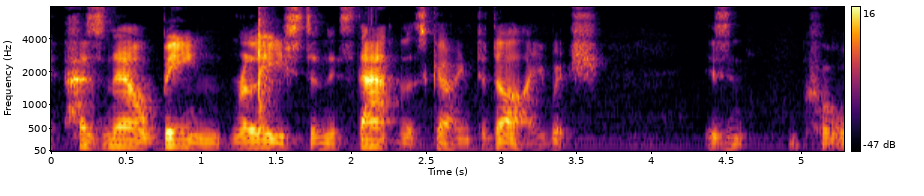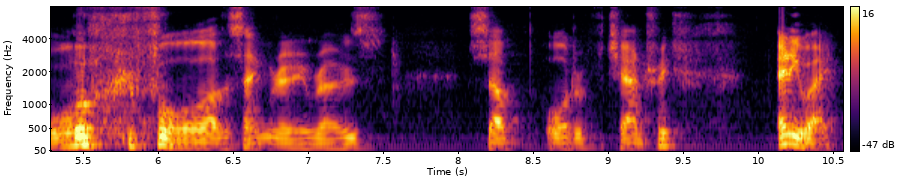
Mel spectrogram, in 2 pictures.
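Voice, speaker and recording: A lowish-voiced man acting as a tabletop game master gives a casual, unscripted recap, rambling and animated, with hesitant asides.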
